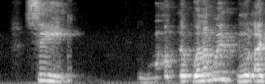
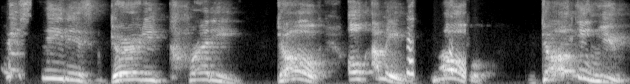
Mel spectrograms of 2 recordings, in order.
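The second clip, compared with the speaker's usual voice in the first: higher, shouting scold in bursts; imagined scolding; 7 semitones higher than usual. Retold or imitated. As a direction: yell at him like a fed-up friend. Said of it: "like, Get your ass over here".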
